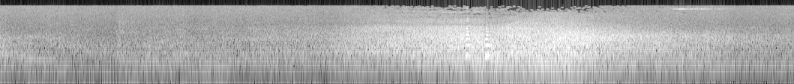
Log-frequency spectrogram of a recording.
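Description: A Peugeot van drives past, its engine and tyre noise building up over a few seconds to a peak and then fading away. Two short vehicle horn toots sound a little after halfway, as it comes alongside.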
